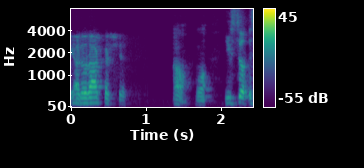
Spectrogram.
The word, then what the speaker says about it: Anurag Kashyap: No, you actually pronounce it quite correctly. Anurag Kashyap.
